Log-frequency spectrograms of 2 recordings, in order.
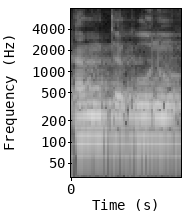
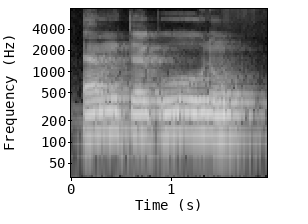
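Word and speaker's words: أَمْ تَكُونُ: ഇവിടെ അം തകൂനു സാക്കിനത മീമിന് ഇൽഹാർ ഷഫവി നൽകി മണിക്കാതെ വെളിവാക്കി ഉച്ചരിക്കേണ്ടതാണ്. അം തകൂനു അവിടെ മണിക്കാൻ പാടില്ല, എന്ന് മണിച്ചു പോകരുത്, മറിച്ച് അം തകൂനു മിനല്ലദീന ലാ യഹ്തദൂൻ.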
